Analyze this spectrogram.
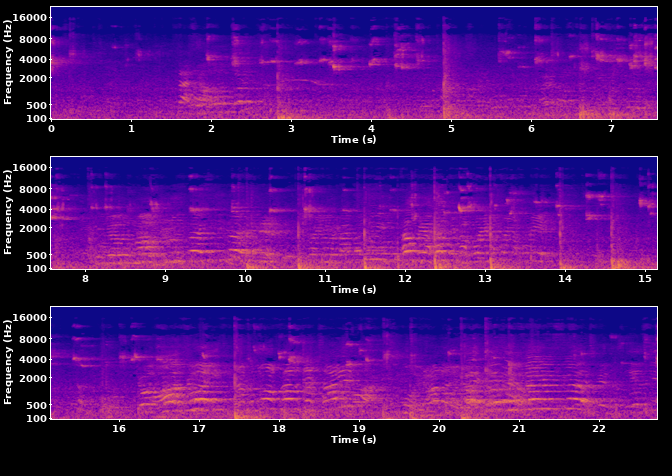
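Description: A basketball bounces on a hard gym floor.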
